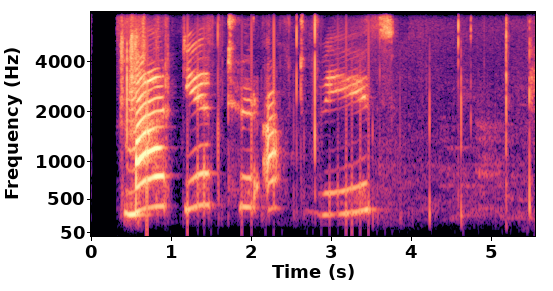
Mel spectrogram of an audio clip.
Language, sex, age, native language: Icelandic, female, 9, Icelandic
